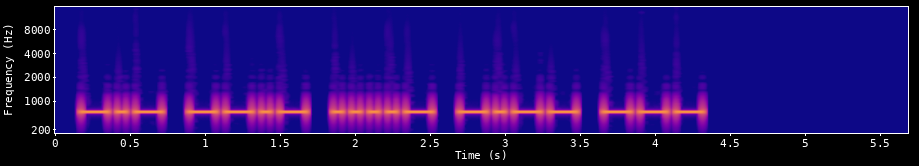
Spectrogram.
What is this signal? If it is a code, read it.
Morse code, heard as a keyed tone, about 21 wpm, 700 Hz. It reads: KQ4YO
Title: Speed Racing - USA 2x2 Call Signs 20wpm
